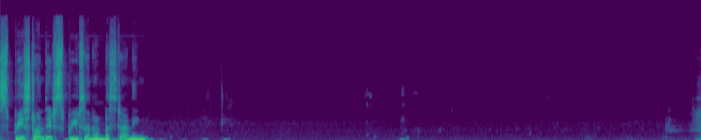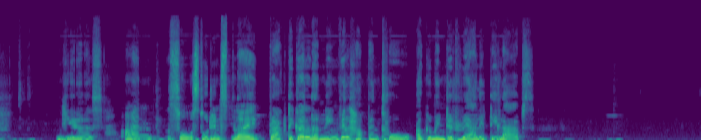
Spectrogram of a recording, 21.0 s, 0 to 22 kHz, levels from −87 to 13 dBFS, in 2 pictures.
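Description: Channel delay (comb filtering) runs from start to finish: one channel arrives around 10 ms late, and summing to mono cancels shared content at evenly spaced frequencies, starting near 40 Hz. The speech sounds hollow and phasey, with fixed spectral notches.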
